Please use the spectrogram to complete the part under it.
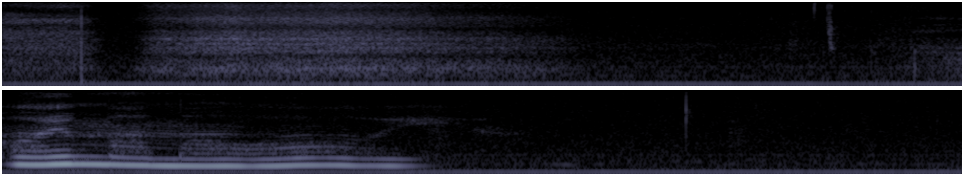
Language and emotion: Russian, sad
